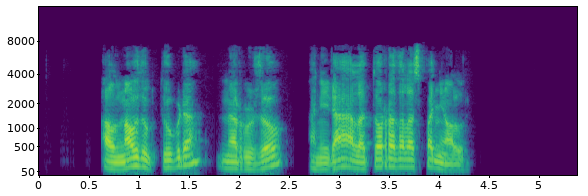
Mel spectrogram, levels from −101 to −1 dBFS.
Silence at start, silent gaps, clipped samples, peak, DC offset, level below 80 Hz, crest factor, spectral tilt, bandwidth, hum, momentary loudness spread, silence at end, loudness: 0.6 s; 2.56-2.66 s; under 0.1%; -2 dBFS; under 0.1%; -52 dBFS; 18 dB; -5.5 dB/octave; 7.8 kHz; none; 10 LU; 1.15 s; -20 LUFS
